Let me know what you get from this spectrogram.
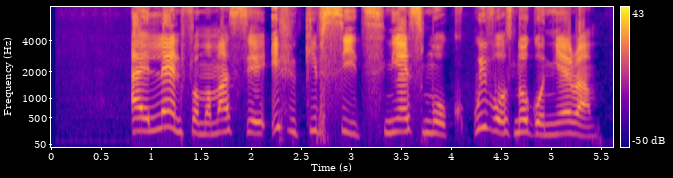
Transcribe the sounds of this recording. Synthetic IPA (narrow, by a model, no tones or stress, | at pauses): aɪlɛnfɹɔ̃mːamaseʔifjukipsitsniɛsmokwivosnoɡoniɛɹam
